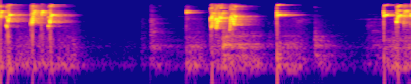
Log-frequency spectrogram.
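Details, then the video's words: Lovebird calling a rival, short laughing ngekek call used as a lure: bursts of shrill, high chattering notes, a few quick clusters separated by silent pauses, loud and close with no background sounds. "Suara burung lovebird memanggil lawan + ngekek pendek mantap buat pancingan"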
